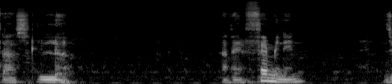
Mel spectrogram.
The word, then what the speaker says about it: le: you have um for masculine the would be pronounced as le and then feminine is pronounced as la and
